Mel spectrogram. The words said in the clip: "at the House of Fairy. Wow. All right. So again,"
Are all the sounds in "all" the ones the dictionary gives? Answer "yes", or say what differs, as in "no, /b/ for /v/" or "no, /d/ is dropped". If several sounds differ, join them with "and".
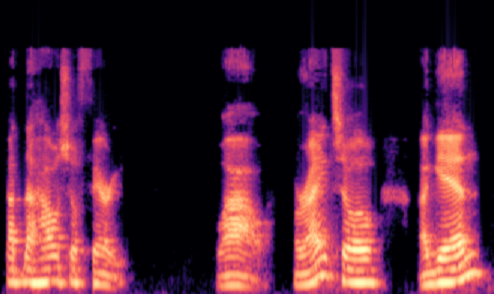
no, /w/ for /l/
